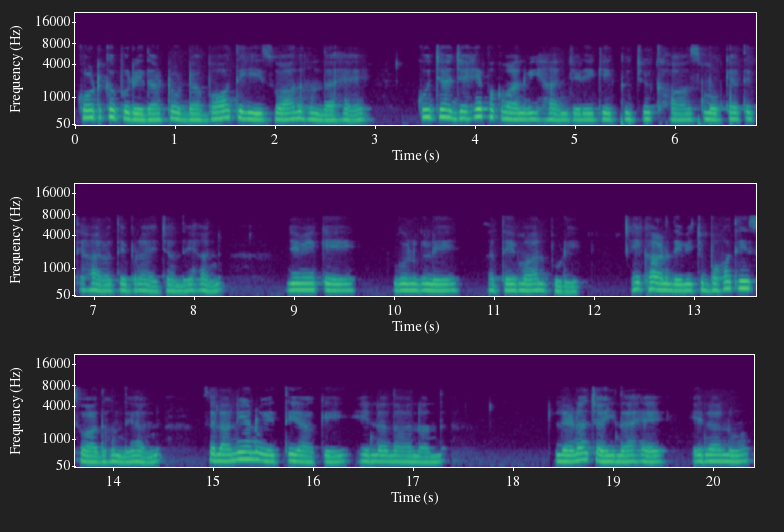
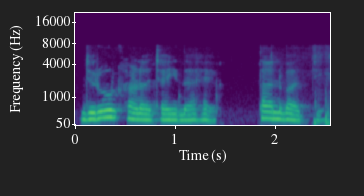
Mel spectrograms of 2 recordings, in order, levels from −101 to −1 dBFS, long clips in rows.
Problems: none marked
